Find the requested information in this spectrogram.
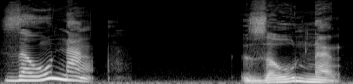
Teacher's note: Low falling broken tone.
